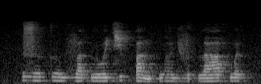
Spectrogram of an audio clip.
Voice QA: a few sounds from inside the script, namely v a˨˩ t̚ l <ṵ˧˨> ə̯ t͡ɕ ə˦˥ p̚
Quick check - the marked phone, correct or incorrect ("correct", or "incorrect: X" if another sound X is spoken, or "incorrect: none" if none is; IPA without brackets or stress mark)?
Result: incorrect: u˨˦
